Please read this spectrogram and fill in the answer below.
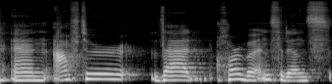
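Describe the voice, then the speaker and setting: Audible room echo surrounds a woman speaking at a very slow pace. Her pitch is medium, with ordinary variation. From Germany. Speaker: podcast host and physiotherapist. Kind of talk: interview. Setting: podcast interview.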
